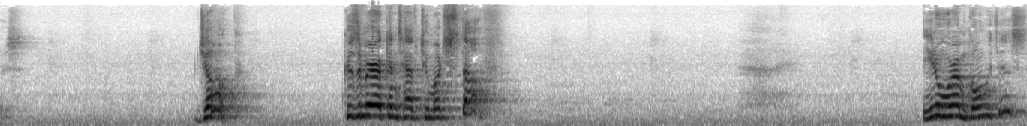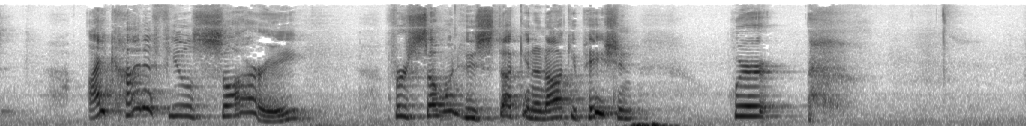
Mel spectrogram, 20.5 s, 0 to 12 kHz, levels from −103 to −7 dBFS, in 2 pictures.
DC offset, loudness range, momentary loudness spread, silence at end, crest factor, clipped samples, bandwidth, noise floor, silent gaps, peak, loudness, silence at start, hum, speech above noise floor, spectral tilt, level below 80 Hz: under 0.1%; 9 LU; 20 LU; 1.85 s; 22 dB; under 0.1%; 11 kHz; -52 dBFS; none; 0 dBFS; -18 LUFS; 0.1 s; none; 34 dB; -4 dB/octave; -40 dBFS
